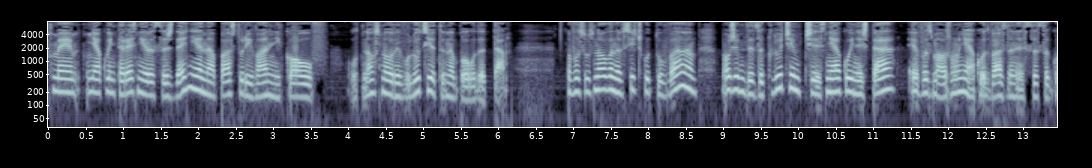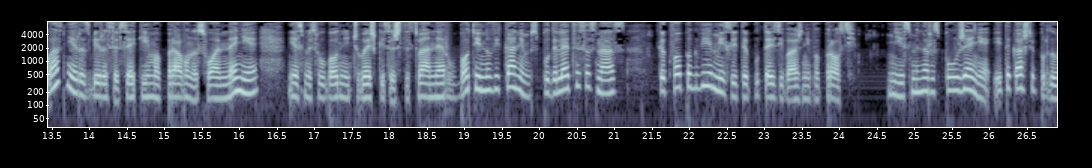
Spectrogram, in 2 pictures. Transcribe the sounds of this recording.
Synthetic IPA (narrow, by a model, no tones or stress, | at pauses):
xmɛnʲakʊint̪ɛɾɛsniɾəsːɐʒd̪ɛniənɐpast̪oɾivanːikɔlˠofo̰t̪nɔsnʊɾɛvolʲut̪sijət̪ənɐblˠəɡʊd̪ə̰t̪ːa̰m | vəzʊsnɔvənɐfsit͡ʃkot̪ovamʔɔʒɛmd̪ɐzɐklʲut͡ʃimt͡ʃɛsnʲakoinɛʃt̪aɛvɐzmɔʒnonʲa̰kojot̪vasd̪ɐnɛ̰sɤsɐɡlˠasniɾəzbiɾəsɛfsɛkiiməpɾavonɐsvɔɛmnɛniɛniɛsmɛsvobɔd̪nit͡ʃovɛʃkisəʃt̪ɛst̪vaːnɛɾobɔt̪inovikanimspod̪ɛlɛt̪ɛsəsnas | kɐkvɔpəkviɛmislit̪ɛpot̪ɛzivaʒnivɐpɾɔsi̥ | niɛsmɛnɐɾəspolˠoʒɛniɛʔit̪ɐkaʃt̪ɛpɾʊd̪ɐ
